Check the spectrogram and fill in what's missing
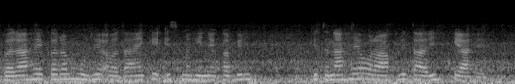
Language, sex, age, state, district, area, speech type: Urdu, female, 30-45, Uttar Pradesh, Balrampur, urban, spontaneous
